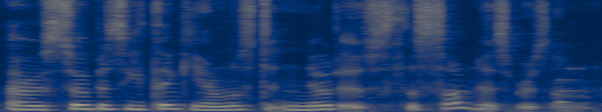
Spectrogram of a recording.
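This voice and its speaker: A woman doing casual gameplay commentary, expressive and reactive, sometimes reading dialogue aloud. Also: sits high, quick pace, a little hiss or hum. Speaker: gaming video creator.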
